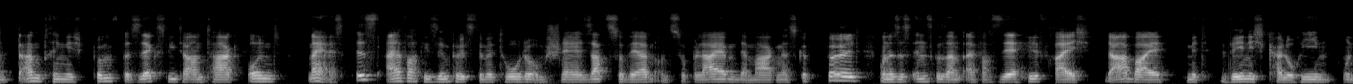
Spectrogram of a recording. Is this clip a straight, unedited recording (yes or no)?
no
